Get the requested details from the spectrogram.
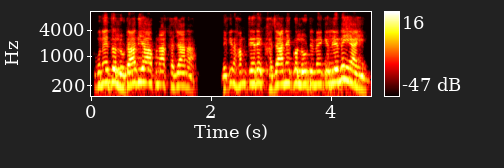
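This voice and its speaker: Man, high voice, devotional discourse, slow chanting of verses, lively storytelling. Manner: chants verses slowly, then explains them in animated storytelling. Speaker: religious teacher giving a discourse.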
